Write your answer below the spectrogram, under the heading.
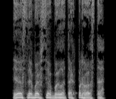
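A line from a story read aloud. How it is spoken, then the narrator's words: Snorting reply. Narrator (Russian): хмыкнул в ответ Кожедуб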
